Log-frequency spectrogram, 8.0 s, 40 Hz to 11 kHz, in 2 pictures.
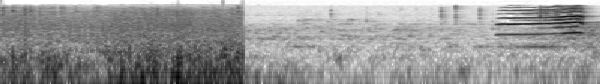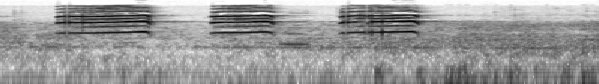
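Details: Minnesota nest-cam recording, 3 May 2013: a female bald eagle calls her mate to relieve her from nest duty. A loud rushing noise burst gives way to four high, piercing, harmonic-rich notes in a fairly even series.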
